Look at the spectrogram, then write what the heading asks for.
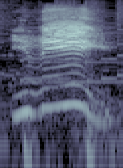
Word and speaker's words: Eevee: Oh, I also like Evie. There we go. I finally made it to the correct pronunciation.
